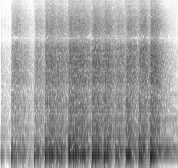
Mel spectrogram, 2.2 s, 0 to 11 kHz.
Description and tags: Snare roll, completely unprocessed. Recorded with one dynamic mike over the snare, using 5A sticks.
